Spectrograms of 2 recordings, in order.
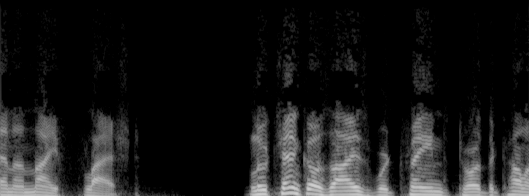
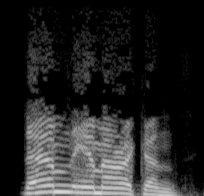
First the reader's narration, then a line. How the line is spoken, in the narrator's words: shouted inside his helmet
